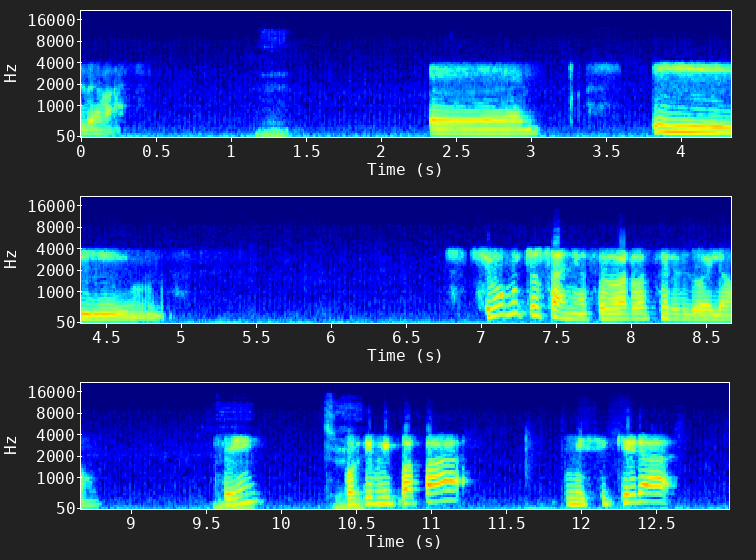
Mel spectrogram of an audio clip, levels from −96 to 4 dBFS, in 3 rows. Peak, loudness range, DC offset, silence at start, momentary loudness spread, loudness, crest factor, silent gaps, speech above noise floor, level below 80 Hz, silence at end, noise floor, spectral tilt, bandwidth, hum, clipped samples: -12 dBFS; 5 LU; under 0.1%; 0 s; 22 LU; -31 LUFS; 20 dB; none; 33 dB; -60 dBFS; 0.35 s; -64 dBFS; -6.5 dB/octave; 12 kHz; none; under 0.1%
